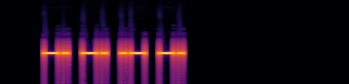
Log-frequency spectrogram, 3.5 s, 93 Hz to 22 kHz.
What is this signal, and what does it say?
Morse code, heard as a keyed tone, about 25 wpm, 700 Hz. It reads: NNAN
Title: All Cut Numbers - 4-Digit 25wpm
